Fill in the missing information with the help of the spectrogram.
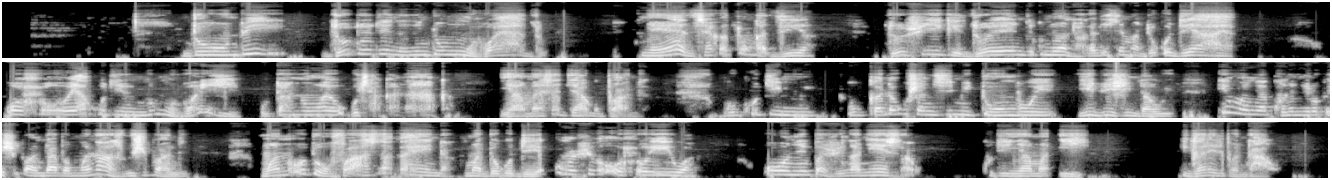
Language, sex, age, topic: Ndau, male, 25-35, health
